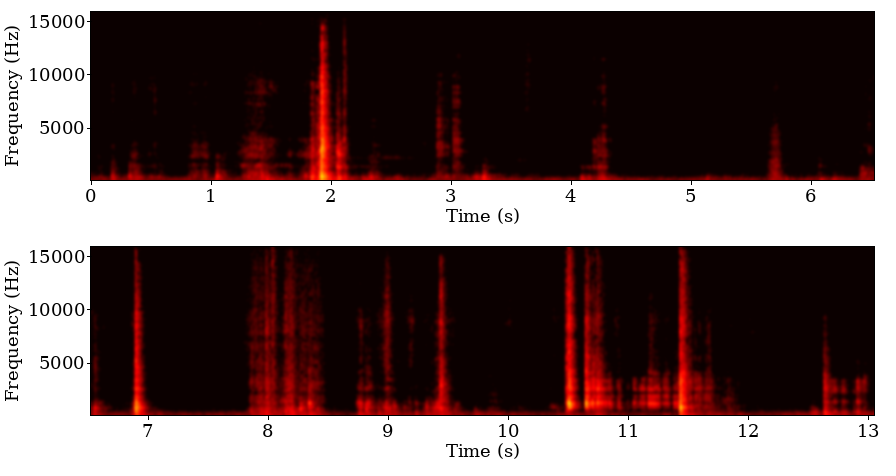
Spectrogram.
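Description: Small hand tools and a screwdriver clicking and knocking against a vintage Salter milk scale and the workbench while the dial's screws are undone. The loudest knock comes about two seconds in, with others near seven seconds and a quick pair at ten to eleven seconds, and a short scratchy rustle around eight seconds.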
